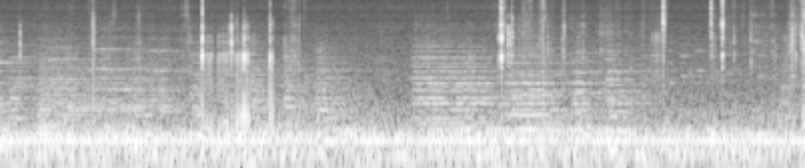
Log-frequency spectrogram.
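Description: Soft background music, with a few light clicks as fingers handle the clear plastic crystal puzzle.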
